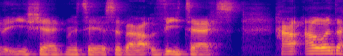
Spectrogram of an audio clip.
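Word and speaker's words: Vitest: It's written I and it's pronounced E.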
